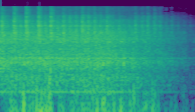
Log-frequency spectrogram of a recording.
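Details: Ceiling fan with a worn bearing: a rough rhythmic rumble with a faint steady hum that fades as the fan slows down.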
